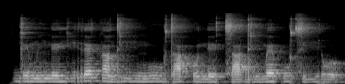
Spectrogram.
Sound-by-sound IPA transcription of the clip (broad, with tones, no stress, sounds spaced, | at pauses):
ɡ e˨ m ĩ˨ ŋ e˦˨ j i˦ r ɛ˦ k ã˨ d iː˦˨ ŋ uː˦˨ d a˨ h ʊ˨ n e˨ t͡s a˨ d i˨ m ɛ˦ p u˨ t͡s iː˨ ɾ ʊ˨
